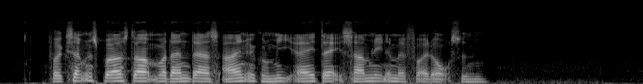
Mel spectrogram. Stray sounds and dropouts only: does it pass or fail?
pass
